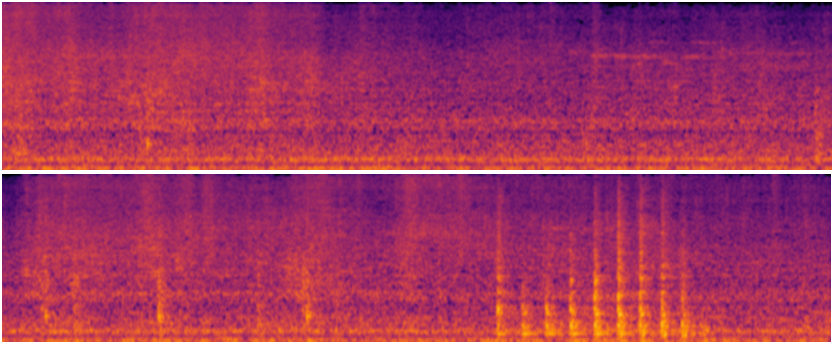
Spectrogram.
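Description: Rice, chopped barbecue meat and sofrito sizzling as they sauté in the pot of a Cecotec Olla GM electric multicooker, stirred with a spoon. The spoon knocks against the pot now and then, and near the end there is a quick run of short spoon strokes.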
